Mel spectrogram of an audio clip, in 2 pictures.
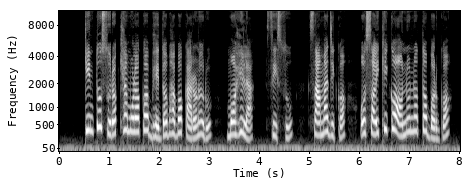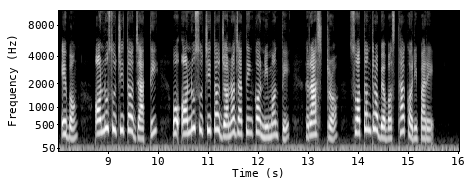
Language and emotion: Odia, neutral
